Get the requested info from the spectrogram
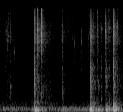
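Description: Faint computer keyboard typing: a short cluster of keystrokes just under a second in and a few more near the end, otherwise near silence.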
